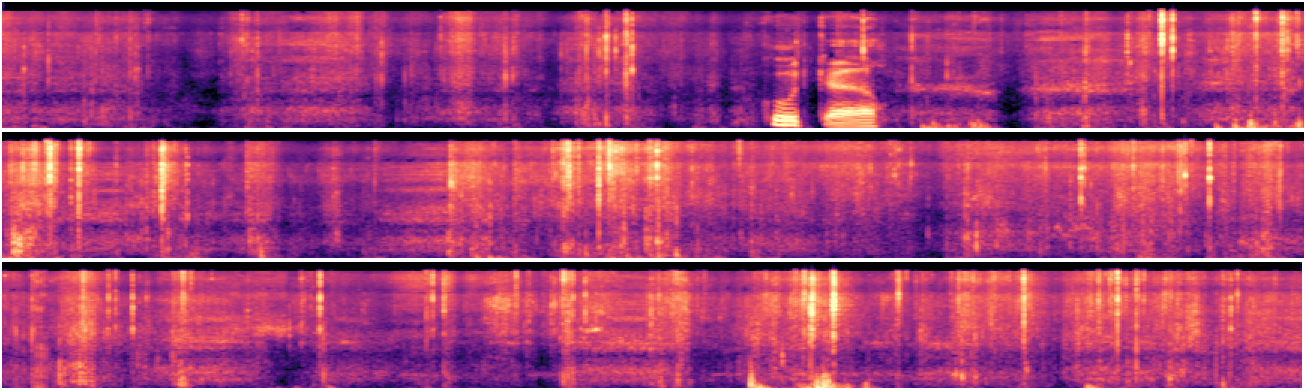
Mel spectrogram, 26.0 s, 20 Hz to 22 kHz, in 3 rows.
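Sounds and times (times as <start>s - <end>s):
twigs snapping underfoot: 0.0s - 4.6s, 6.0s - 26.0s
footsteps on twigs: 0.0s - 5.1s, 5.7s - 26.0s.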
